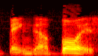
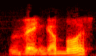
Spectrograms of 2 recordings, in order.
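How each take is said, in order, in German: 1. Der Name beginnt mit einem B-Laut. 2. Der Name beginnt mit einem V-Laut. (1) "das V wird als B gesprochen" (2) "genannt in Deutschland Venga Boys"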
